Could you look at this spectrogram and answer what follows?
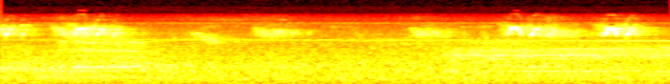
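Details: Great tit nestlings, nine young in a nest box at a house in Belford, Northumberland: sparse, high, thin chirping bursts separated by pauses, over steady low environmental noise.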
